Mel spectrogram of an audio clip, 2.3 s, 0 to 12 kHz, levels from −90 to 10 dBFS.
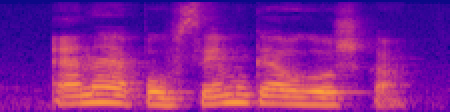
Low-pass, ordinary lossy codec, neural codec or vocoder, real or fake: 10.8 kHz; AAC, 48 kbps; none; real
